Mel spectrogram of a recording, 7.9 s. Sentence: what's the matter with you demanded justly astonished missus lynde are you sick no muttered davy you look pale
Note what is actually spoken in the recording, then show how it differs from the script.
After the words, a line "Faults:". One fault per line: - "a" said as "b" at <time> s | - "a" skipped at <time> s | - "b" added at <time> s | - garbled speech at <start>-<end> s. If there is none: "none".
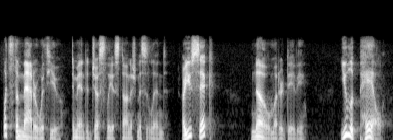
what's the matter with you demanded justly astonished missus lynde are you sick no muttered davy you look pale
Faults:
none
